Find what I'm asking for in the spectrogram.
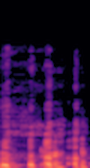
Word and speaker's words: Worcester: It's like, is it Worcester or Worcester? – Oh, it's Worcester. – Or is it Worcester? – Yeah, it's Worcester.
